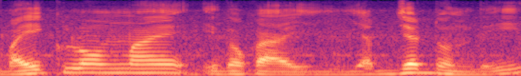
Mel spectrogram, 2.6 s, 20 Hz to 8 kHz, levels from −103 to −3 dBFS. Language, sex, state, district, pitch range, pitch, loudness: Telugu, male, Andhra Pradesh, Manyam, 105-165 Hz, 130 Hz, -18 LUFS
